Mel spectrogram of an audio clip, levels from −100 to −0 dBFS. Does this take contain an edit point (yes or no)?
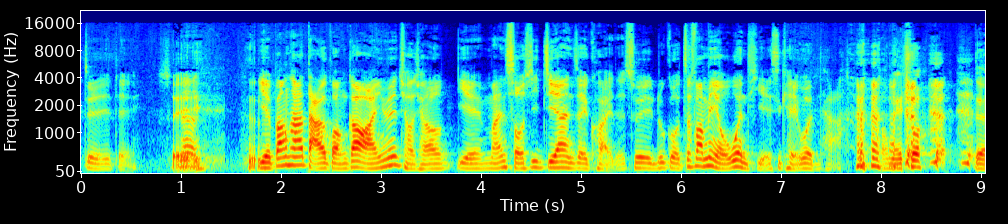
no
